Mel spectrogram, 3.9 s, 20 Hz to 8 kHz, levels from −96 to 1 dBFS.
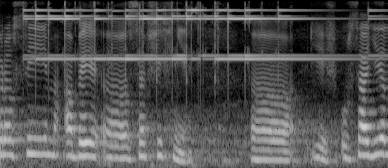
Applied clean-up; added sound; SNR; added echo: none; Bell; 3 dB; reverberation time 0.4 s.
